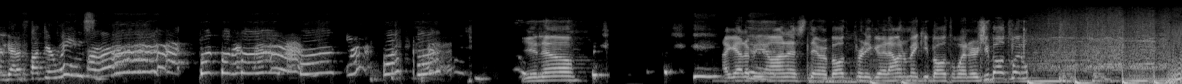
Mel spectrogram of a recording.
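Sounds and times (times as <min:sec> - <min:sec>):
speech: 0:00.0 - 0:11.2
child imitating a chicken: 0:00.9 - 0:04.7.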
